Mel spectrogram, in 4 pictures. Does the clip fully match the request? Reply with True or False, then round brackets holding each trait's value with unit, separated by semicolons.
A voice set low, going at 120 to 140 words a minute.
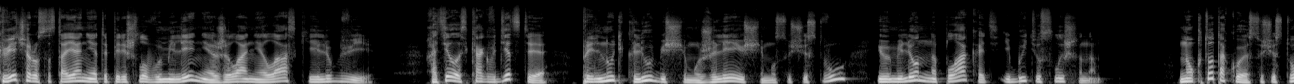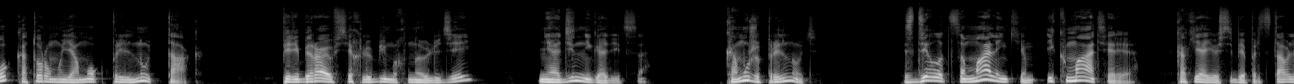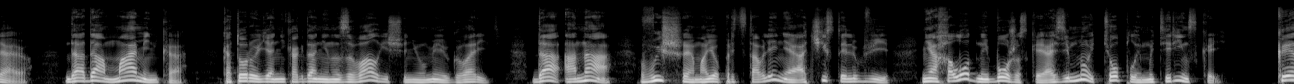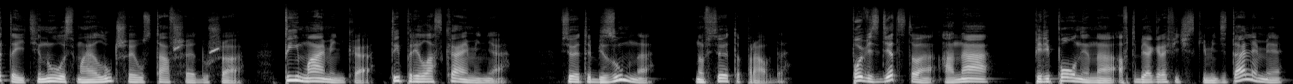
True (120 Hz; 130 wpm)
